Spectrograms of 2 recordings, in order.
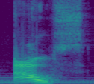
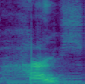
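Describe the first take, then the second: First: The word starts without an h sound. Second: The word starts with an h sound. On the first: "they would actually not pronounce the H at the start of words" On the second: "instead of house"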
